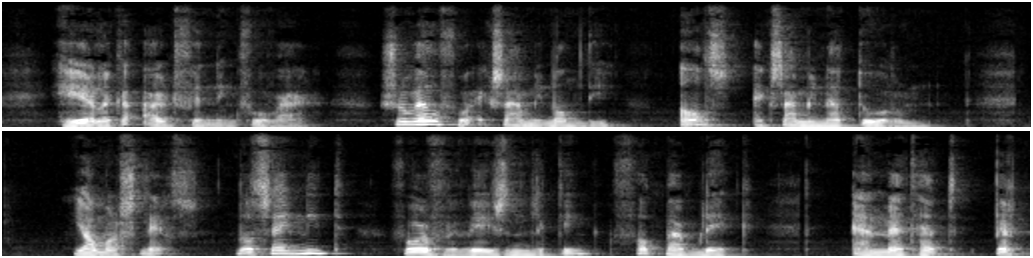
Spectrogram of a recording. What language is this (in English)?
Dutch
